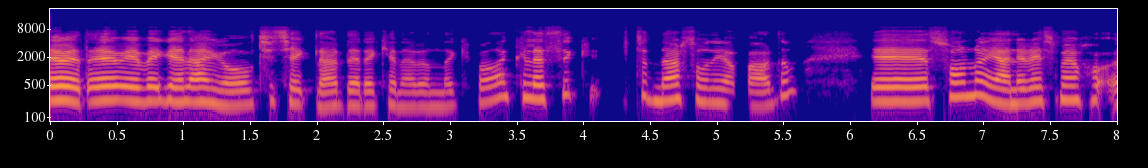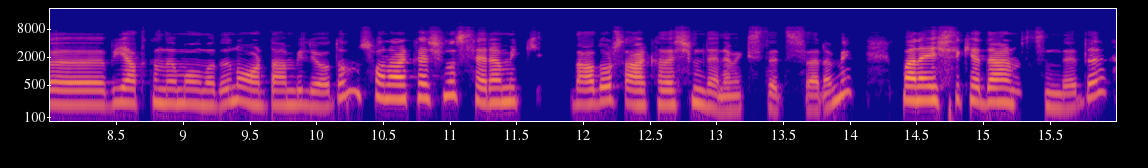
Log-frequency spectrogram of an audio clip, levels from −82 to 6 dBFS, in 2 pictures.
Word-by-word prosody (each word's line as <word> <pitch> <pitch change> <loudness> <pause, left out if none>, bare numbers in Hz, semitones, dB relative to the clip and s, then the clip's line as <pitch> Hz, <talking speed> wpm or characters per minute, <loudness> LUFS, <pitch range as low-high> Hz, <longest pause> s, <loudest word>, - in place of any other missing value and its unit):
Evet, 235 -2 +8
ev 235 +1 +7
eve 230 0 +4
gelen 225 -1 +4
yol, 190 -2 -2
çiçekler 195 -5 -3
dere 180 -1 -1
kenarındaki 175 -1 -9
falan. 240 +6 -2
Klasik. 270 +4 -1 0.3
Bütün 240 -6 -8
ders 245 +1 +1
onu 220 -1 -4
yapardım. 190 - -4 0.6
Eee, 225 0 +6
sonra 290 +4 +1
yani 205 -3 +4
resme 240 +2 0
ho 240 +1 -7
eee, 190 -1 -1
bir 210 - -8
yatkınlığım 205 -1 -3
olmadığını 200 +3 -5
oradan 190 -1 -3
biliyordum. 185 - -6
Sonra 265 -3 0
arkadaşımla 270 +4 +1
seramik 220 -2 -1 0.3
daha 200 +1 0
doğrusu 230 -3 -2
arkadaşım 190 +1 -1
denemek 150 -3 -6
istedi - - -9
seramik. 255 - -6 0.3
Bana 235 0 +7
eşlik 240 +1 0
eder 220 -1 +2
misin, 175 -3 -11
dedi. 170 - -3
220 Hz, 145 wpm, -24 LUFS, 190-240 Hz, 0.6 s, Evet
